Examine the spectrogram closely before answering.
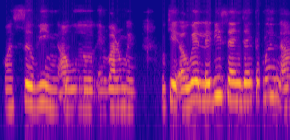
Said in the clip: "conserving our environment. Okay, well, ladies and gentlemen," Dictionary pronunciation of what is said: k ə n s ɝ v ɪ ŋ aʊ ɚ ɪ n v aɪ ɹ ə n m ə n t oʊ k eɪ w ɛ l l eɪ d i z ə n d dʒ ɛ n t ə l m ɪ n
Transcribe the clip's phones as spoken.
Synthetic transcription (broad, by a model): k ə n s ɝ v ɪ ŋ aʊ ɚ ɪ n v aɪ ɹ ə n m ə n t oʊ k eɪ w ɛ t l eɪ d i s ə n dʒ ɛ n t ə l m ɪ n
